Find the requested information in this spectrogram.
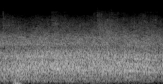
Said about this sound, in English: Mostly women in Congress raising their hands, clapping. Okay, don't sit yet.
